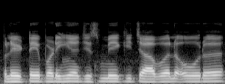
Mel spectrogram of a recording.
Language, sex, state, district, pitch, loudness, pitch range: Hindi, male, Chandigarh, Chandigarh, 135 Hz, -12 LUFS, 135-140 Hz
